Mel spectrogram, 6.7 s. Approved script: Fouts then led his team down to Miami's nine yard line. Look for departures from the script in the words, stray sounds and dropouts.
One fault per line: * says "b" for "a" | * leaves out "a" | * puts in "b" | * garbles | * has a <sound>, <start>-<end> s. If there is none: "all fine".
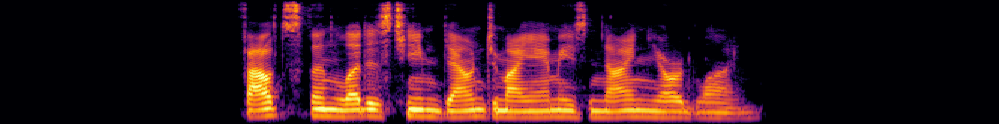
all fine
